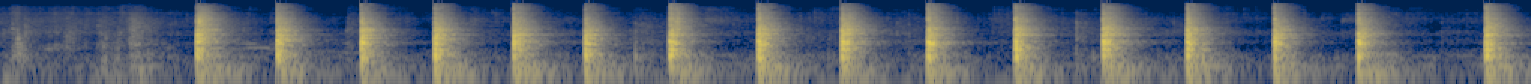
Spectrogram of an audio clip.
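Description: A woman taps a wooden piece, making sharp knocks in a steady rhythm.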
